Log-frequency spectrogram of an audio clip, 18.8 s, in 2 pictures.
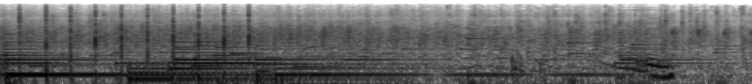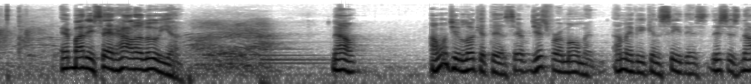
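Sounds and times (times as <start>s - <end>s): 
audience clapping hands: 0.0s - 10.4s
speech: 10.2s - 11.8s, 13.6s - 13.9s, 14.8s - 18.7s.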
